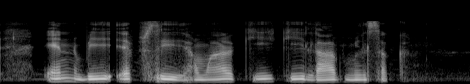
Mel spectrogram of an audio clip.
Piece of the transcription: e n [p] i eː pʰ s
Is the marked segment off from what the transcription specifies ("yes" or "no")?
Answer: yes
